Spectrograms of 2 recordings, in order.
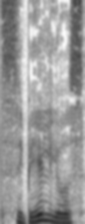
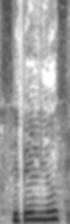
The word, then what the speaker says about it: Sibelius: Und da man in Finnisch alles auf der ersten Silbe betont, wie ist das denn mit Sibelius? Sagen die Finnen da auch Sibelius oder wie? – Nein, der Name ist Schwedisch.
